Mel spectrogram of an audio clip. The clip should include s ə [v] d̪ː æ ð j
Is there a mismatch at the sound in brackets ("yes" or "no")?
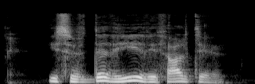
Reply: no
